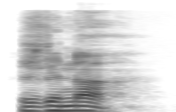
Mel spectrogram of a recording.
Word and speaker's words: жена: Podríamos deducir que si estas sílabas están en posición átona, también deben neutralizarse. Y pues sí, es una deducción correctísima. Жираф, jirafa. Жена, esposa. Ж, suenan exactamente igual.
